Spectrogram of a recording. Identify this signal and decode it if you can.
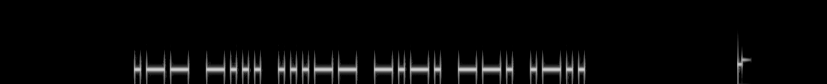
Morse code, heard as a keyed tone, about 20 wpm, 700 Hz. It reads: WB3CGL
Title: USA Call Signs Repeated 2x 20wpm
